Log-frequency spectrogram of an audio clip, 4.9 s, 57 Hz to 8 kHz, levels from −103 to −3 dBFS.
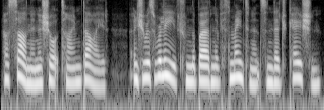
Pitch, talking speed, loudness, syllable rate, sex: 210 Hz, 235 wpm, -17 LUFS, 6.3 syllables/s, female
